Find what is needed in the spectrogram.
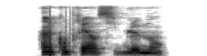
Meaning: incomprehensibly
- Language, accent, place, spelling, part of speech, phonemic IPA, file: French, France, Lyon, incompréhensiblement, adverb, /ɛ̃.kɔ̃.pʁe.ɑ̃.si.blə.mɑ̃/, LL-Q150 (fra)-incompréhensiblement.wav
